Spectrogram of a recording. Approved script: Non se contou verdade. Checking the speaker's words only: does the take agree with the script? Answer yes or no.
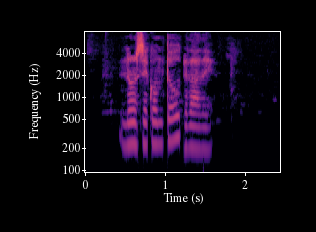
yes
